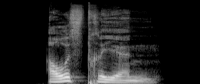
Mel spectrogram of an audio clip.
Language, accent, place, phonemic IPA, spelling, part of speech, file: German, Germany, Berlin, /ˈaʊ̯stri̯ən/, Austrien, proper noun, De-Austrien.ogg
- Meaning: Austrasia (an early-medieval geographic region corresponding to the homeland of the Merovingian Franks in modern western Germany, northeastern France, Belgium and parts of the Netherlands)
